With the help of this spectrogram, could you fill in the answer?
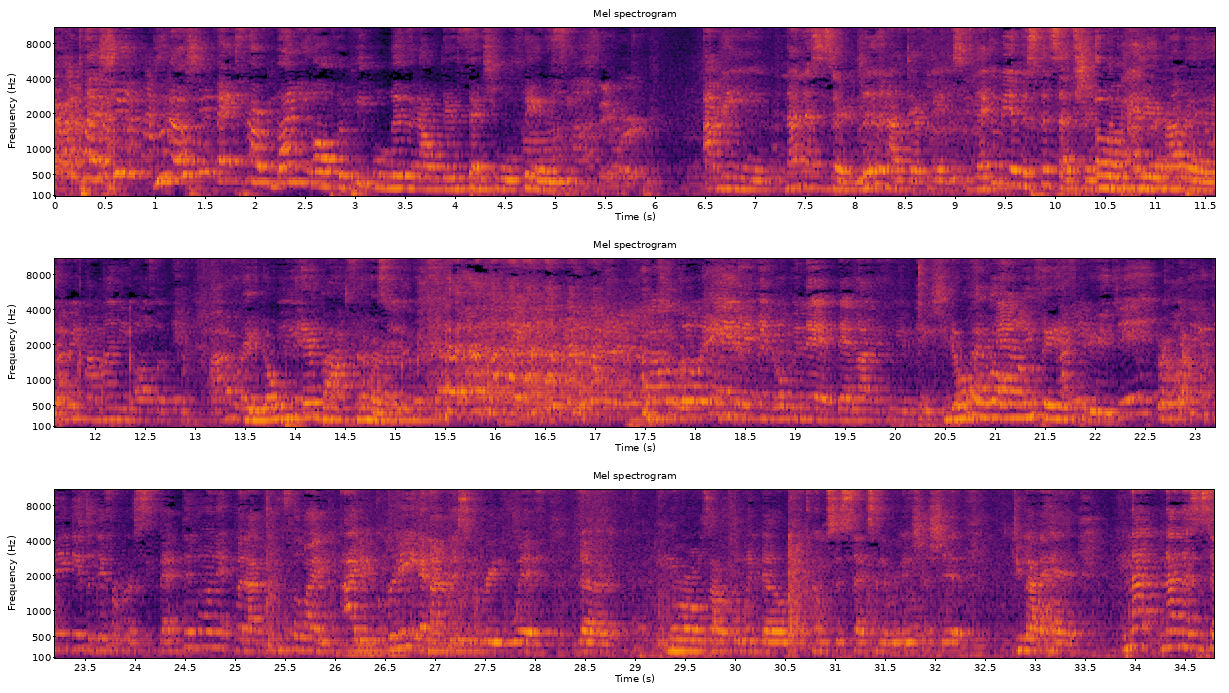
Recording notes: We go live each month with a live audience at DripsxFashion in Absecon NJ.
